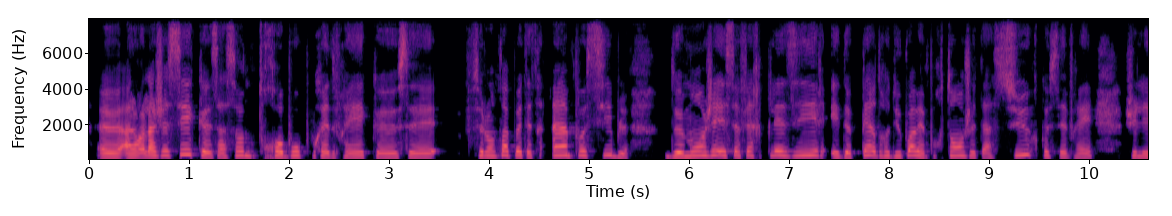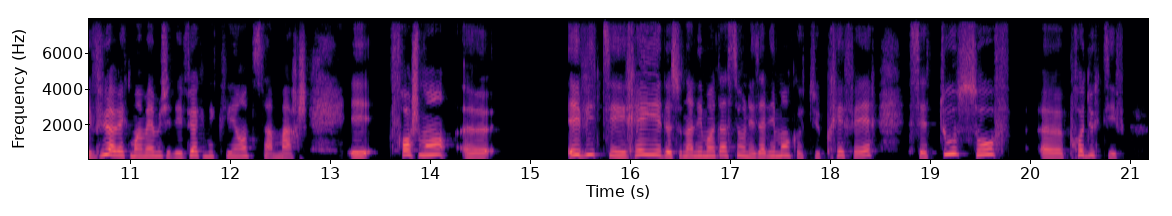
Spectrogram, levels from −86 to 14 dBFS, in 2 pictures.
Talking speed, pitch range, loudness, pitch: 195 wpm, 210-260 Hz, -27 LUFS, 235 Hz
